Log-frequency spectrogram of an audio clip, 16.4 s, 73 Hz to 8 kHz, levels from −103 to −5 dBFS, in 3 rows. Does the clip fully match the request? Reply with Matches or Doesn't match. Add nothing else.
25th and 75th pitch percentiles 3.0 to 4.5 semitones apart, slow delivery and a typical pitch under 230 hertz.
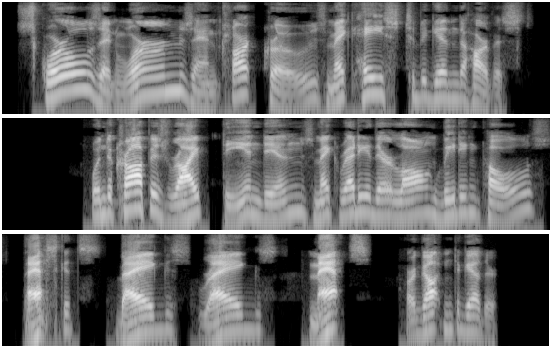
Matches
